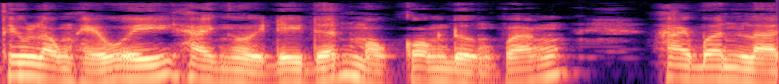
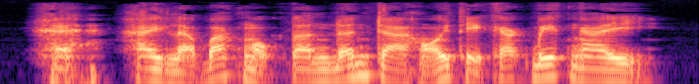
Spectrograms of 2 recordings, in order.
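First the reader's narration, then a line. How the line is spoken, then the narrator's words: Smiling. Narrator (Vietnamese): Đằng Dực mỉm cười nói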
